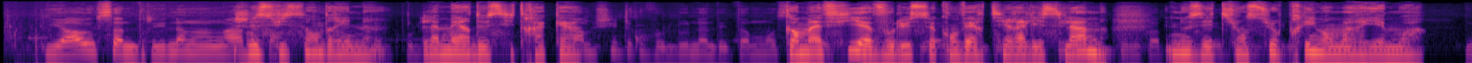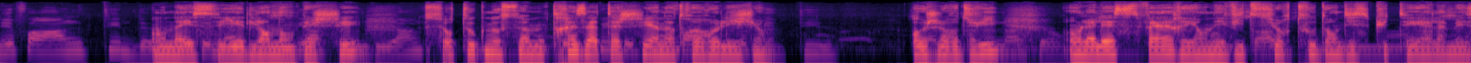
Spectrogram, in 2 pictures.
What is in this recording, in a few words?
VOICEOVER FR; Maman malgache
